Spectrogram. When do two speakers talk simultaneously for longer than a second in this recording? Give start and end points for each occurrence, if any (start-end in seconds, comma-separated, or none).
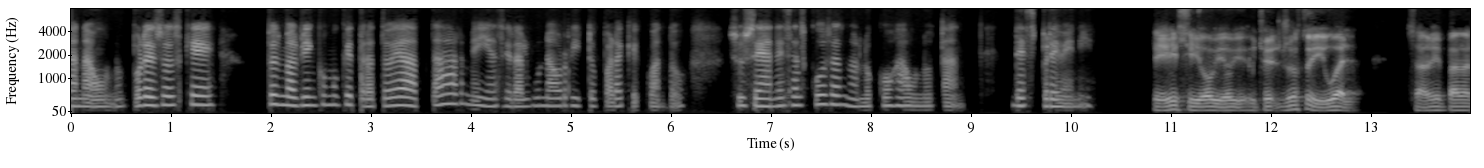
none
